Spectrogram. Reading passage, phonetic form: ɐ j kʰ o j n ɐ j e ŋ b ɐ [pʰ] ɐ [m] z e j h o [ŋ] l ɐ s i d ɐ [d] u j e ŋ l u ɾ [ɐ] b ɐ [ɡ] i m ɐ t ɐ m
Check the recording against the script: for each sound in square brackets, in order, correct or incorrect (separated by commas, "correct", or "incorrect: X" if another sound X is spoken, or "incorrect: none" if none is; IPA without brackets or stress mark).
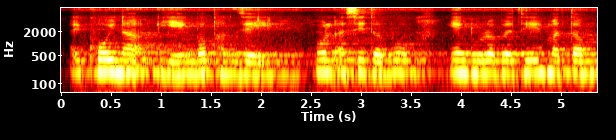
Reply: correct, incorrect: ŋ, incorrect: none, incorrect: b, correct, incorrect: d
